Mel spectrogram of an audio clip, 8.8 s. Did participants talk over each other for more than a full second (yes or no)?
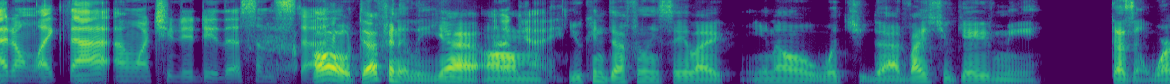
no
